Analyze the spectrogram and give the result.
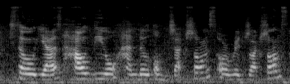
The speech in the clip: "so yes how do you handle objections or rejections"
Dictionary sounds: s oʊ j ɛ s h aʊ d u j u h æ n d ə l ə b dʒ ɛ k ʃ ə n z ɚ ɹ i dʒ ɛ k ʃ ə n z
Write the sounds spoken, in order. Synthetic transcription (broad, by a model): s oʊ j ɛ s h aʊ d u j u h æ n d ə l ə b dʒ ɛ k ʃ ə n s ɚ ɹ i dʒ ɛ k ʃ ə n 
